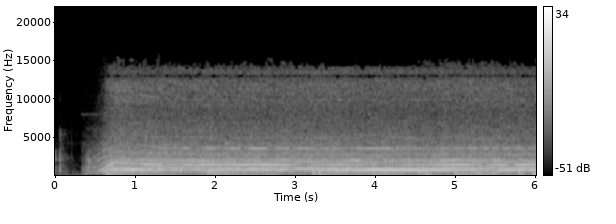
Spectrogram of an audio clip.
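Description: JIGOO C500 cordless stick vacuum, fitted with its carpet brush head, switching on about half a second in: the motor's whine rises briefly, then settles to a steady pitch and runs evenly as the head is pushed over a carpet.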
